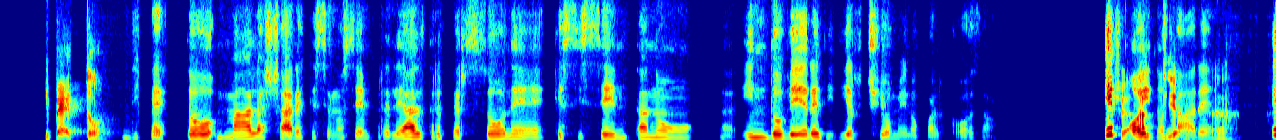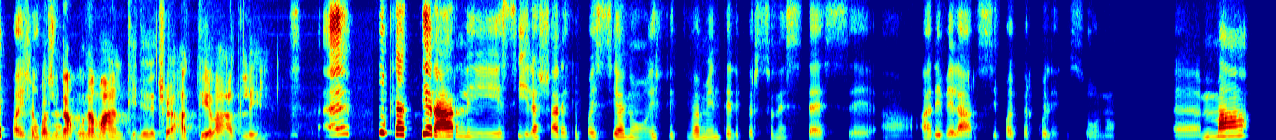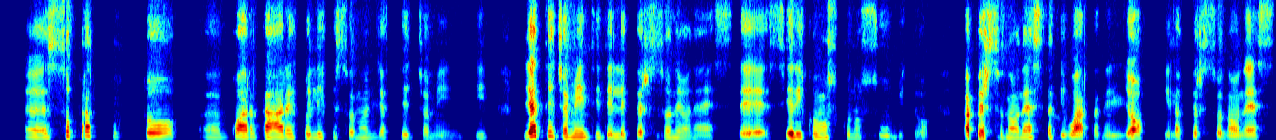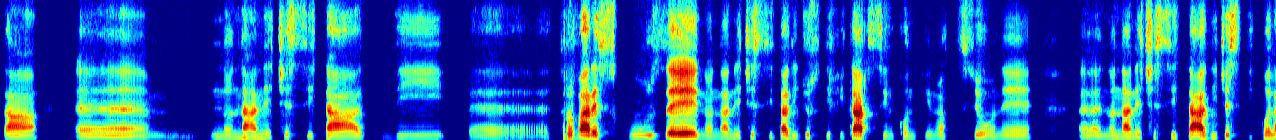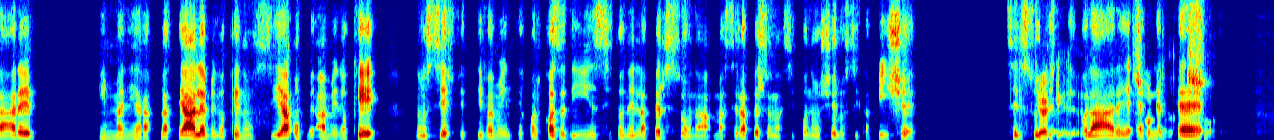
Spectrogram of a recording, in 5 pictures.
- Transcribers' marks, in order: static; distorted speech; background speech
- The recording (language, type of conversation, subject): Italian, podcast, Come capisci se un’intuizione è davvero affidabile o se è solo un pregiudizio?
